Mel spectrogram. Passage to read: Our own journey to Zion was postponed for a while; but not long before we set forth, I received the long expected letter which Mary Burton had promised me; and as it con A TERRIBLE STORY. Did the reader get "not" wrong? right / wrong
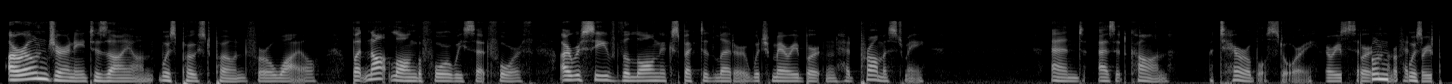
right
